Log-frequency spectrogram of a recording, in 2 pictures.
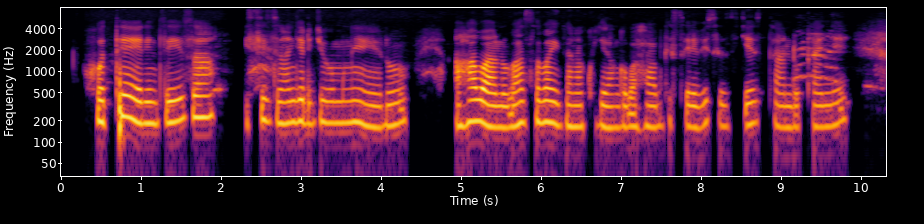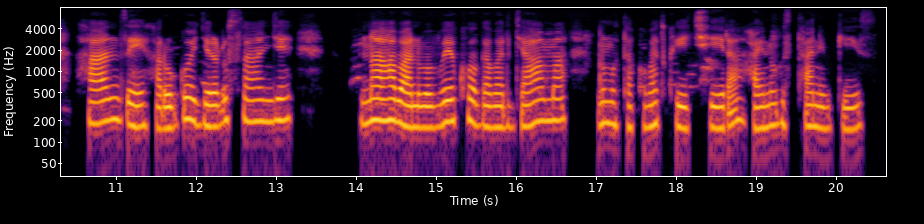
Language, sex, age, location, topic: Kinyarwanda, female, 25-35, Nyagatare, finance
